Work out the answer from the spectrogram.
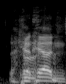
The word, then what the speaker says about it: Katahdin: how she planned to climb Mount, how'd you pronounce it, Joe? Mount... I don't even know. I'm wrong. Katahdin? Katahdin.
